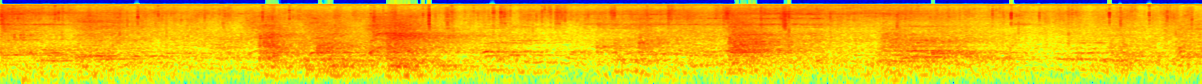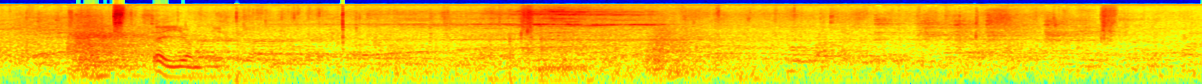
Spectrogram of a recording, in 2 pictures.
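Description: Indistinct voices and general room noise echoing in a large hall, with no clear motor sound: the electric hub motor is described as running practically silently.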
